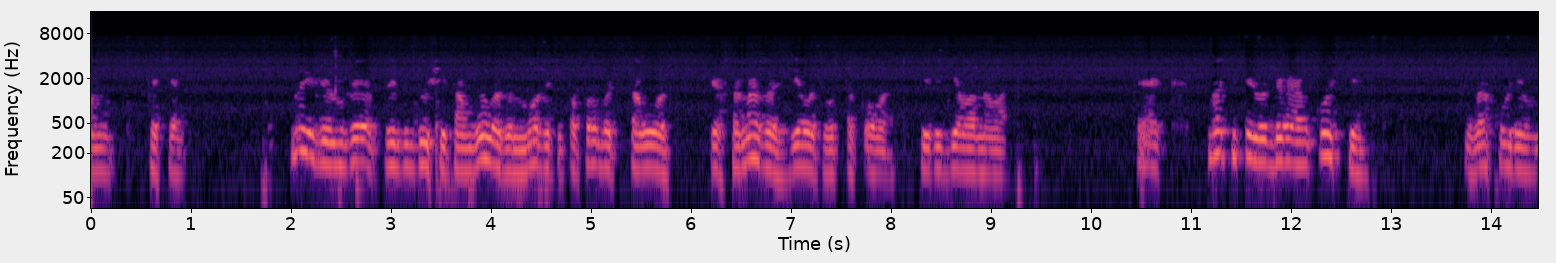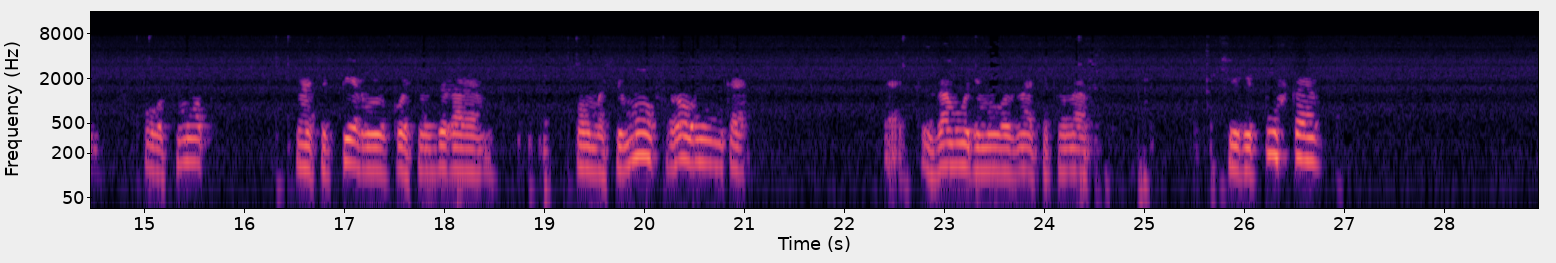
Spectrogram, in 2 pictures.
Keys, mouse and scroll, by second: 1.7-2.4 shift+middle drag, 2.7 middle click, 7.4-8.1 middle drag, 9.1 KP_3, 11.4 click, 12.7 click, 14.0-15.0 drag, 16.2-17.2 drag, 20.1-22.5 drag, 23.2-24.4 drag, 24.9 shift+middle click, 26.9-28.9 drag.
